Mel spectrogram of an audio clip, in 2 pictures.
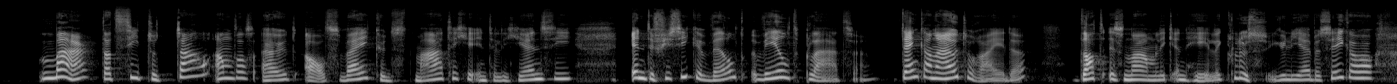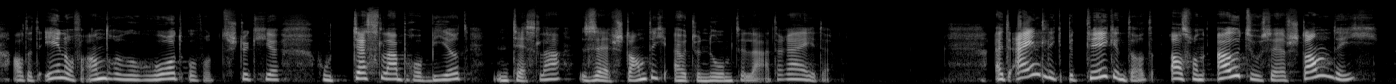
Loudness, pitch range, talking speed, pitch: -25 LUFS, 205-275 Hz, 120 wpm, 235 Hz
